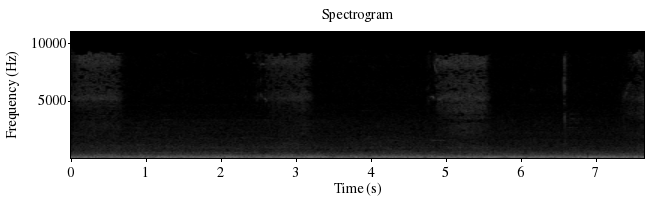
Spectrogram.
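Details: Pizza, a cat, snoring while asleep: breathy hissing bursts come about every two and a half seconds over a steady low rumble.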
